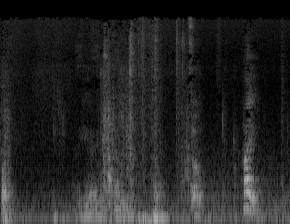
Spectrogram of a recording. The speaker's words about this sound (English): Locked the door.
